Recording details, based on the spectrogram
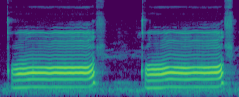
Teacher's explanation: تو یہ اقصی لسان زبان کی جڑ جب اٹھے گی، اس نرم تالو کو ٹچ کرے گی تو قاف ادا ہوگا۔ قاف قاف، خوب موٹی آواز میں پڑھنا ہے کیونکہ یہ پر لیٹر ہے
